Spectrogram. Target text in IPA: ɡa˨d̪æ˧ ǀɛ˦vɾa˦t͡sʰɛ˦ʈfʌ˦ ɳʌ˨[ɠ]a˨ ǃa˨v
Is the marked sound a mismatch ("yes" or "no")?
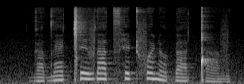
no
